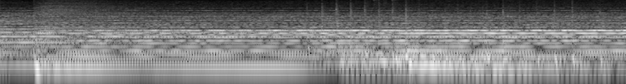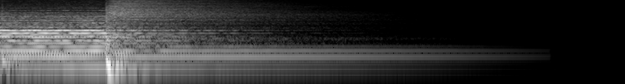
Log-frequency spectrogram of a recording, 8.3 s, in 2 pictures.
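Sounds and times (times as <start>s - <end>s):
vocals: 0.0s - 6.0s.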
